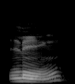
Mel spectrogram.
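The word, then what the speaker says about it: 零: 0, 링, 링. 주의하실 것, 링이 아니라는 거죠. L 발음으로 아주 가볍고 경쾌하게 소리를 내야 한다는 겁니다.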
